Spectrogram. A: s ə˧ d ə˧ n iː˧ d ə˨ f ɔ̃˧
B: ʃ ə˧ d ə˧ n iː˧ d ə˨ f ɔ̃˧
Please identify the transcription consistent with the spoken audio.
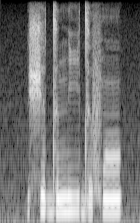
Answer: B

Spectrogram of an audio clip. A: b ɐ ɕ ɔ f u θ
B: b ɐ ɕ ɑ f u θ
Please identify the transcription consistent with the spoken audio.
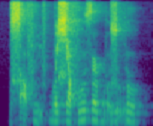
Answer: B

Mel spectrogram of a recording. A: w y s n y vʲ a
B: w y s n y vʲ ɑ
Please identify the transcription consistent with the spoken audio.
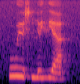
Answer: A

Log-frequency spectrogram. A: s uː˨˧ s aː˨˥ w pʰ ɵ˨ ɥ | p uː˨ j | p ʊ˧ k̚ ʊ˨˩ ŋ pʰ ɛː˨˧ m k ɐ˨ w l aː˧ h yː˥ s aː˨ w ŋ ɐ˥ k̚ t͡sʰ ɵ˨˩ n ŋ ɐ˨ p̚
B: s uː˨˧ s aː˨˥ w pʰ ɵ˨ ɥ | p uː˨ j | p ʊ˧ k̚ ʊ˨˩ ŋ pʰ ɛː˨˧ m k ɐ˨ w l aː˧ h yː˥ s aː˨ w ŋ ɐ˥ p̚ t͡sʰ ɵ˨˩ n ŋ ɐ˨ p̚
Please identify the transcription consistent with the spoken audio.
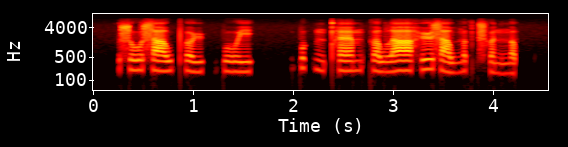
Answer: A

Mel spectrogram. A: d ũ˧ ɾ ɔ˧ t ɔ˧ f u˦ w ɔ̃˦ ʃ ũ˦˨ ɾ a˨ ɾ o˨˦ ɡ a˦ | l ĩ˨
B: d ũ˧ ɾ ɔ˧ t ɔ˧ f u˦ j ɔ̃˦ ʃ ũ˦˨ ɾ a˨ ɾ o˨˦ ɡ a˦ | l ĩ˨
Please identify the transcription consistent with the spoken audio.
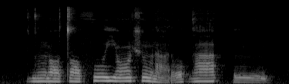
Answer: B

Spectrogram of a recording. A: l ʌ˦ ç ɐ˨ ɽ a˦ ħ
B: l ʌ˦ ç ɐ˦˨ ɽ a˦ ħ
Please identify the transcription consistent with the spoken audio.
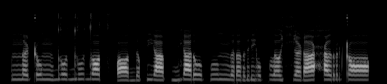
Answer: B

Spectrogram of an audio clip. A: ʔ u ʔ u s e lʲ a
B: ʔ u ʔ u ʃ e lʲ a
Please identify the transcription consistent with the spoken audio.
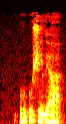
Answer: B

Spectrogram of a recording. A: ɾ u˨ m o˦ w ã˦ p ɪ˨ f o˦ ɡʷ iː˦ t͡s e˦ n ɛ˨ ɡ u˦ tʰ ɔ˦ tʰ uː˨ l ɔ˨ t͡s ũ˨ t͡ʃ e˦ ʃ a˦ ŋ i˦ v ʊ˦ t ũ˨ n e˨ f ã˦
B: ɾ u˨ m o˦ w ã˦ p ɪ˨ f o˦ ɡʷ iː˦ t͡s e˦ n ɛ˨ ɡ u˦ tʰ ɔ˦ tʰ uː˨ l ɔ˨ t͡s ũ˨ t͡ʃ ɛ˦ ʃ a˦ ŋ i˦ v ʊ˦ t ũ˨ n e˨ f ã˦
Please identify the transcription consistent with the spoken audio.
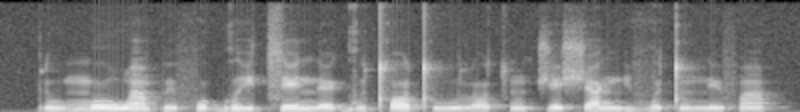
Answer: B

